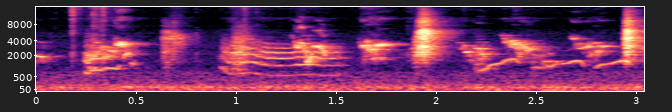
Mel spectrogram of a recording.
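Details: Indoor pet budgerigar giving a chain of short, bright chirps and squeaky whistled notes, some rising and some falling, at about one a second, with sharper clicks between them.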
